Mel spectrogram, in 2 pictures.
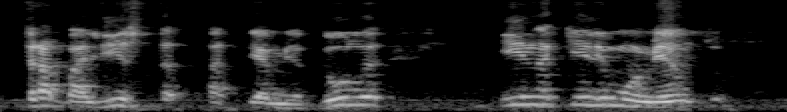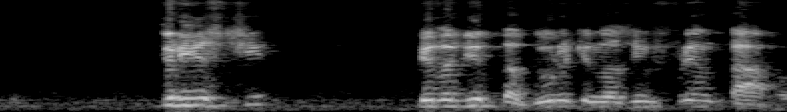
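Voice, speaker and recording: Raising and projecting his bright, sharp voice, a man speaks high in pitch at a fairly slow pace, with lively intonation and long, frequent pauses. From Rio Grande do Sul, Brazil. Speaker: party member. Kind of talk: political meeting speech.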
